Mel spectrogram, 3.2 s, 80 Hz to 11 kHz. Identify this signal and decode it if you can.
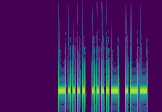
Morse code, heard as a keyed tone, about 25 wpm, 700 Hz. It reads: 64W
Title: Three Challenging Letter-Number Combinations 25wpm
